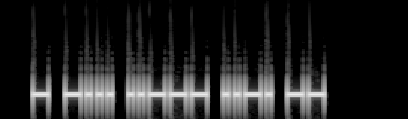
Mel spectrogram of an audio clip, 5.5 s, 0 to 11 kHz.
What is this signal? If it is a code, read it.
Morse code, heard as a keyed tone, about 17 wpm, 700 Hz. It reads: TB2FM
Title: DXCC-100 Call Signs - 5 Characters - Repeated 2x - 17wpm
